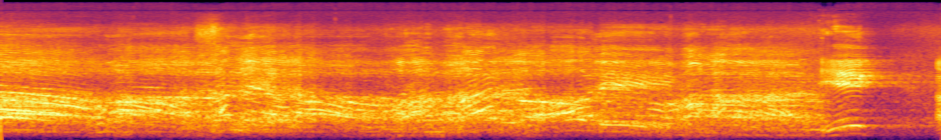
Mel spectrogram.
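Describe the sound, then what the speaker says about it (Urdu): Congregation at a Muharram majlis recites salawat louder in unison, a broad swelling chorus of many voices that holds strong for several seconds, then briefly drops before rising again. "اس سے بہتر اور بلند صلوات پڑھیں۔"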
